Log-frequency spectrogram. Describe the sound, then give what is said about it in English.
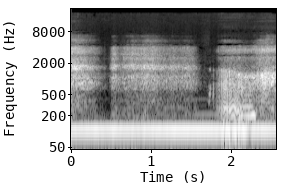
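Heavy, loud breathing from a man: a long ragged exhale, a brief pause, another long breath, then a rougher gasping breath, all over a steady low hum and with no talking. “Oh, he's breathing hard now.”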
